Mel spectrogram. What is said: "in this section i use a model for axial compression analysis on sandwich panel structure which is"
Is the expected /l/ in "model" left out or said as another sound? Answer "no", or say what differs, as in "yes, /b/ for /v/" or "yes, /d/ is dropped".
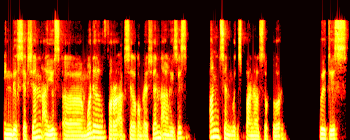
no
